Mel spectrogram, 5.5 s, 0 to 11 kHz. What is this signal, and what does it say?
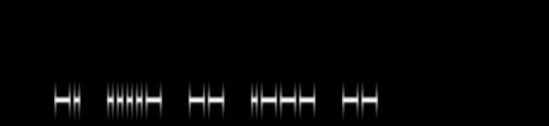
Morse code, heard as a keyed tone, about 25 wpm, spaced as for 18 wpm, 700 Hz. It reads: N4MJM
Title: USA Call Signs - 2x Character Spacing - 25wpm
